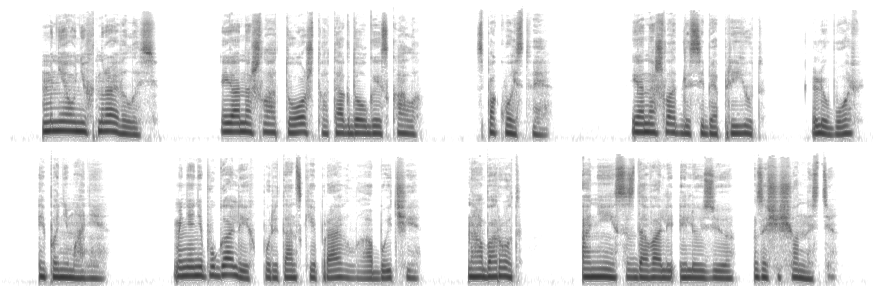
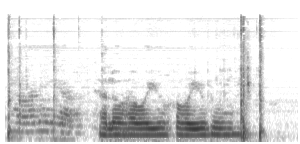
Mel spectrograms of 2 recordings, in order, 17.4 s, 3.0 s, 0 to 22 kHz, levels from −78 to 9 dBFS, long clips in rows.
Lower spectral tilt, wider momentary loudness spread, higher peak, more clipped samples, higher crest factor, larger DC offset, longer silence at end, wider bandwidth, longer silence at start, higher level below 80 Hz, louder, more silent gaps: second, -5 dB/octave vs -6.5 dB/octave; second, 10 LU vs 14 LU; about the same, -4 dBFS vs -2 dBFS; neither; about the same, 16 dB vs 18 dB; neither; about the same, 0.4 s vs 0.35 s; about the same, 17 kHz vs 16.5 kHz; first, 0.4 s vs 0.05 s; second, -64 dBFS vs -48 dBFS; about the same, -19 LUFS vs -19 LUFS; neither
